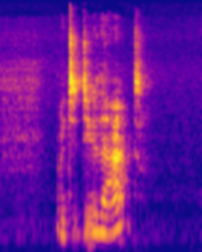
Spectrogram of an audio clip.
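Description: A marker squeaks softly across paper.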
